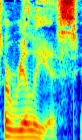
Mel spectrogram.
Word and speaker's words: Coeruleus: So, MK, it's Locus Coeruleus. It's a soft C.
